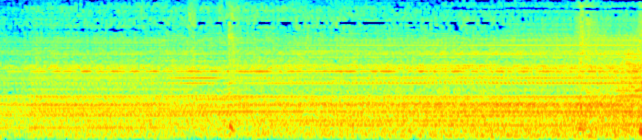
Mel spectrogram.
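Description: Steady electric hum of a baling machine's hydraulic power unit running, a constant drone made of several steady tones.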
